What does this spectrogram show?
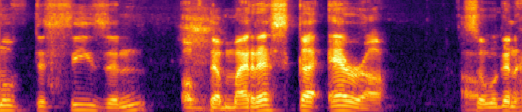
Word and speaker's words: Maresca: At the bridge, first game of the season of the Maresca era. So we're going to have to experience his new manager. Yeah, I thought you said Mascara. Pronounce it again? Maresca, yeah.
